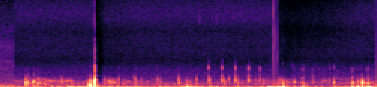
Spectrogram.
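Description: Muffled water sloshing and low rumbling, heard through a microphone dipped partly under the surface of a shallow rock pool, with scattered small clicks and a sharp knock about a second in.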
